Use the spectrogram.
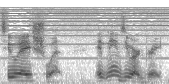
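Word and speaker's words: tu es chouette: It's pronounced TUE CHOUETTE.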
